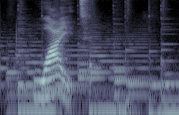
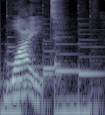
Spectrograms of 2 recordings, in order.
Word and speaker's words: white: A ต่อ มา ค่ะ คำ นี้ อ่าน ว่า White White W as I T E White แปล ว่า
